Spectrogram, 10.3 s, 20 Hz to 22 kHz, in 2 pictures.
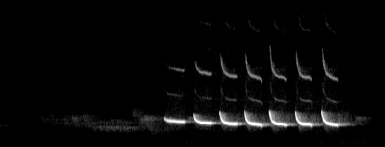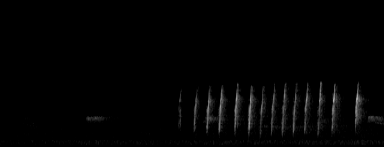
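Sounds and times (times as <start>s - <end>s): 
wood warbler piping song: 0.0s - 5.0s, 6.3s - 6.7s, 7.5s - 10.2s.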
